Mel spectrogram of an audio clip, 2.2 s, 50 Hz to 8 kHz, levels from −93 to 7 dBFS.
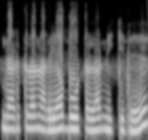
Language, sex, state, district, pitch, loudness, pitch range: Tamil, female, Tamil Nadu, Namakkal, 215 Hz, -12 LUFS, 200-225 Hz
